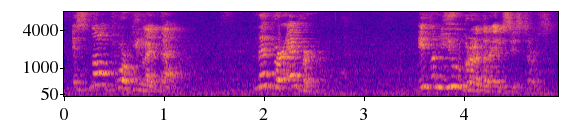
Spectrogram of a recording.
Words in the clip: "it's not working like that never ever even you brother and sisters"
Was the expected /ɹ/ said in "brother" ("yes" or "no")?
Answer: yes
